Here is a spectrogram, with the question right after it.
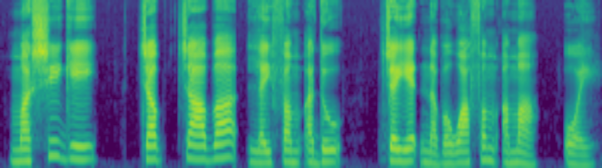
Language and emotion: Manipuri, neutral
